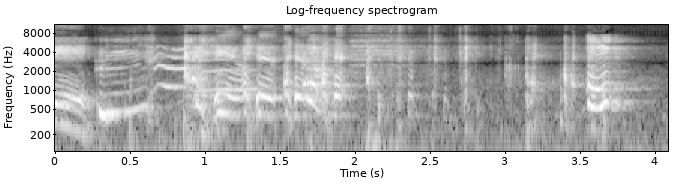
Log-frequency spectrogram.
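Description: A baby's belly laughs: a string of high-pitched laughs in several bursts, loudest right at the start.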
